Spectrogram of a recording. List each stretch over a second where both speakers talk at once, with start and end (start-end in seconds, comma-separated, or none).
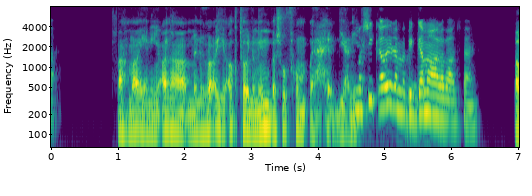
none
